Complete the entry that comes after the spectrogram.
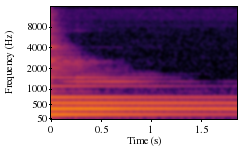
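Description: One guitar note on the fifth string at the ninth fret, played without vibrato, a clean, steady tone that rings close and alone, fading slowly and evenly.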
